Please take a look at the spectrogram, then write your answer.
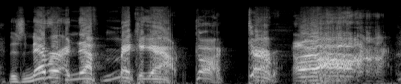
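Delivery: high, loud rising rant ending in a yell; frustrated outburst. Real, not acted. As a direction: blow up in comic outrage. Mock outrage at the game.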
